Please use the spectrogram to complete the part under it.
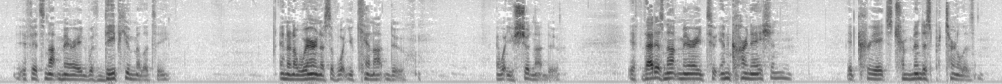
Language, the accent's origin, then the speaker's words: English; United States; I would say one of our strengths in America is we are initiative-taking.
